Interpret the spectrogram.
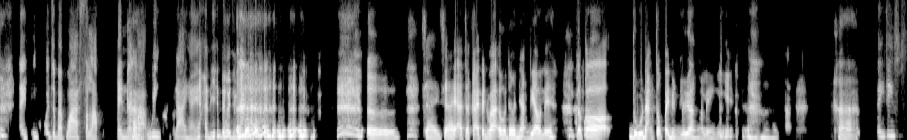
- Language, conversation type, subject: Thai, unstructured, การใช้โซเชียลมีเดียมากเกินไปทำให้เสียเวลาหรือไม่?
- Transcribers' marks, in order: other background noise; distorted speech; laugh; laughing while speaking: "อันนี้เดินอย่างเดียว"; chuckle; chuckle; laughing while speaking: "เออ"; tapping; mechanical hum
